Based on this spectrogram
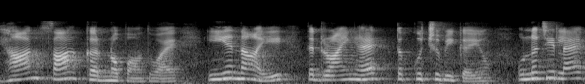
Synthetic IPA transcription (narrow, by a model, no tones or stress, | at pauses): d̪ʱjaːnsãkɐɾɪnopɐʋə̃n̆d̪oaːɦeiːə̃naːɦet̪ɐɖɾaːɪ̃ŋɡaːɦet̪ɐkʊd͡ʑʱʊ̆bɪkɐjũ | ʊnə̆d͡ʑeːlaːɪ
